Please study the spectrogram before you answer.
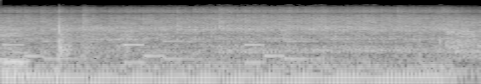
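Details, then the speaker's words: Ford Focus ST revived after sitting, just started with new Motorcraft plugs, original coils, no exhaust and some vacuum hoses unplugged: loud, uneven open-pipe idle with ragged beat; runs slightly rough, owner suspects unplugged hoses. "A few vacuum hoses are still unplugged and stuff like that, so it's probably running a little weird, but it runs."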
